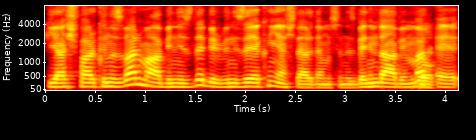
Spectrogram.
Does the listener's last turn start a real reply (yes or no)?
no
